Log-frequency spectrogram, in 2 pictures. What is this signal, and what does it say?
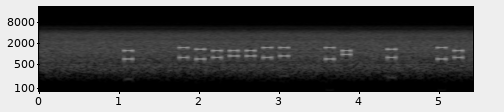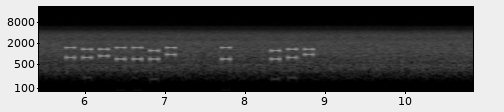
DTMF, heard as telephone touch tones, dialled by machine, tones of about 110 ms, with radio hiss. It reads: 1 6247769 3* 5 34 658331# 3 150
